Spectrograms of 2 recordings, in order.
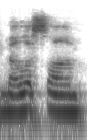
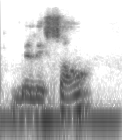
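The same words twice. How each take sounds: First: The name is said with English-style pronunciation. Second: The name is said with French-style pronunciation. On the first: "I say Melisande because that's what's easy for me to say" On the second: "In the French, it's more like Melisande"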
